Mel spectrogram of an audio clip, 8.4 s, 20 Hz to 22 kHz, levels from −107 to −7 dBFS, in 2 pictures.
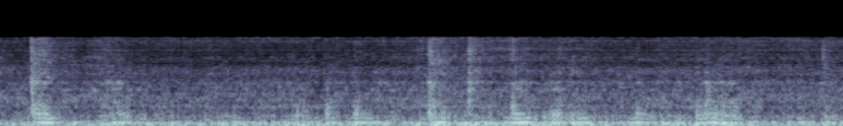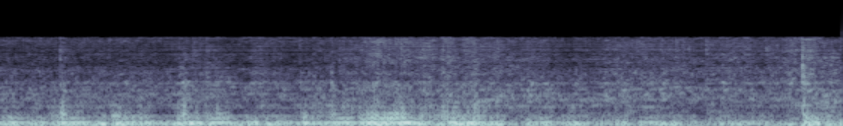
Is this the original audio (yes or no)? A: no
